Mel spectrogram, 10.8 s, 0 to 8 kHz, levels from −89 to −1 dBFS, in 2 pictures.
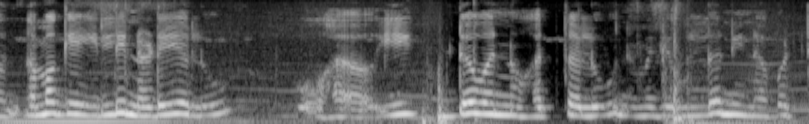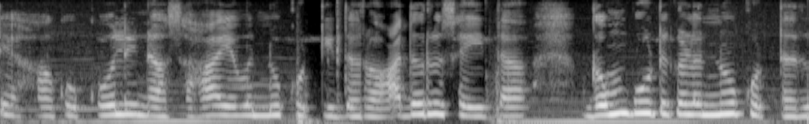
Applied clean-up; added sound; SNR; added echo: none; Motor vehicle (road); 13 dB; none.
